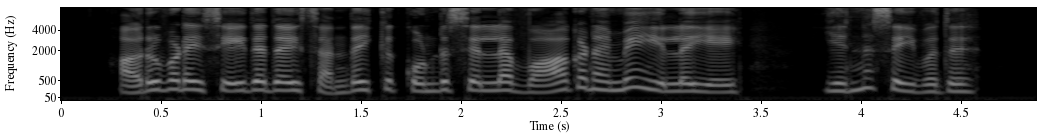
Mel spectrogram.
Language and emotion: Tamil, sad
